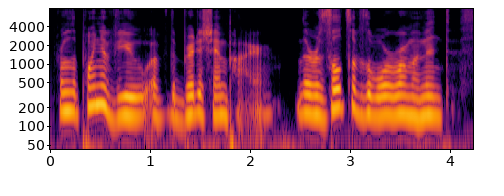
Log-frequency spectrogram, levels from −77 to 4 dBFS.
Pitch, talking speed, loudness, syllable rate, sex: 160 Hz, 225 wpm, -16 LUFS, 5.8 syllables/s, male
